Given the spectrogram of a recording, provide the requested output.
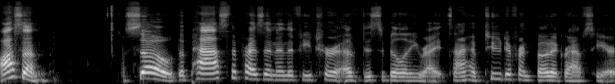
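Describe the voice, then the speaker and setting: In a Californian accent, a woman talks at a medium pitch. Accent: General American (Californian). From US West Coast, California Bay Area. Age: 40s. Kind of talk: keynote speech. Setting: virtual conference, remote.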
